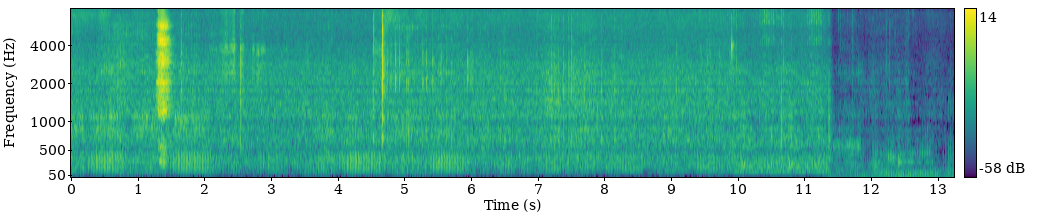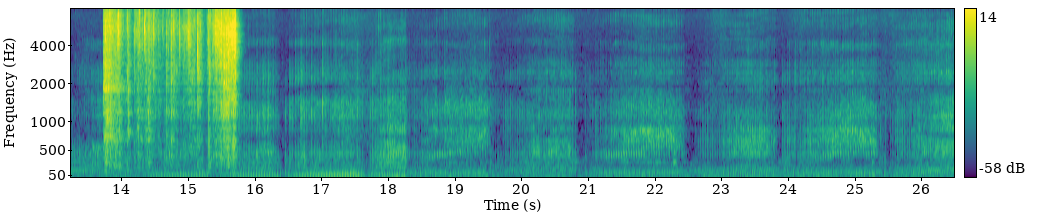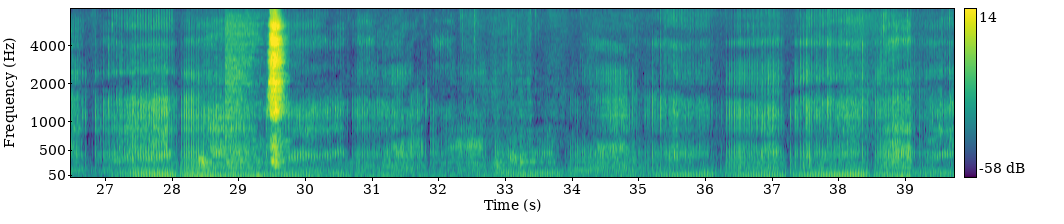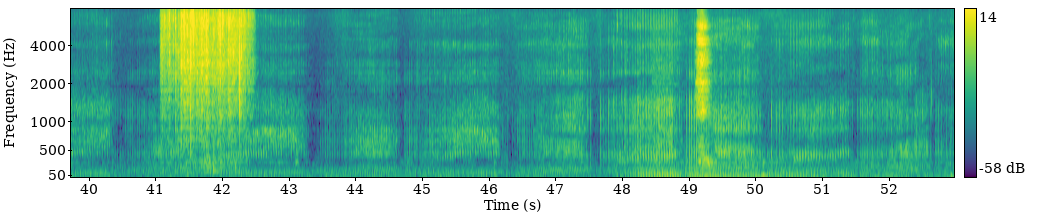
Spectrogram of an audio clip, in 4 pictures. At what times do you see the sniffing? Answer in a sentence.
You can hear the sniffing from 0.6 to 1.6 s, from 28.8 to 29.7 s and from 48.5 to 49.4 s.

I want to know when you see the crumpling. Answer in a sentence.
The crumpling can be heard from 13.7 to 15.8 s and from 41.0 to 42.5 s.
